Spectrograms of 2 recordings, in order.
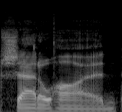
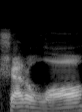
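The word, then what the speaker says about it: Shadaloo: It's like, okay, so this is more revolving around Shadowhide and like taking them down. What is it? It's pronounced like Shadow Law. You said it's like Shadow Lu.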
